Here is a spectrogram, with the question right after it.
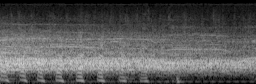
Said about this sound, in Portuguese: Aplausos mais uma vez para ele. Ô Nassif, você consegue ouvir a galera te gritando?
